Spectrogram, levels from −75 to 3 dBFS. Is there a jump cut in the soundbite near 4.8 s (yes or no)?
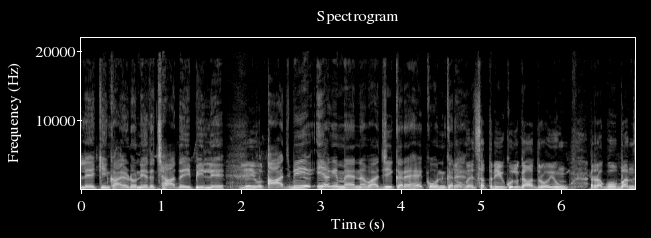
yes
